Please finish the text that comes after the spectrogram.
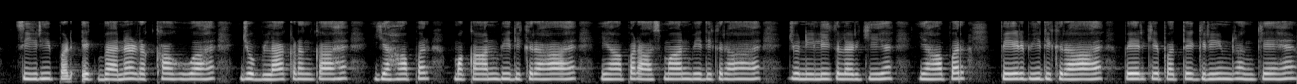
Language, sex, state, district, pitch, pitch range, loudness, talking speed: Hindi, female, Bihar, Sitamarhi, 250 Hz, 245-255 Hz, -16 LUFS, 210 wpm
